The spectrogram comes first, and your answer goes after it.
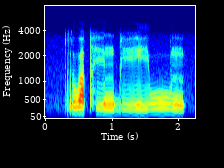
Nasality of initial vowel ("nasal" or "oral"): oral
